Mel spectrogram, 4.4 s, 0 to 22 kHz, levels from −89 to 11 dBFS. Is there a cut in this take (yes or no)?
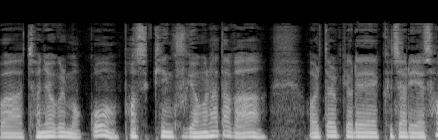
no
